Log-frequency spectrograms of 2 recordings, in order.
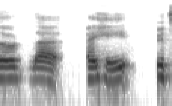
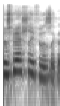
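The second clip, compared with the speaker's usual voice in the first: ordinary talk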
